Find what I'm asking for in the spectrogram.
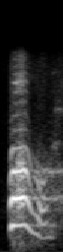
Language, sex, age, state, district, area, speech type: Marathi, female, 18-30, Maharashtra, Ahmednagar, urban, conversation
